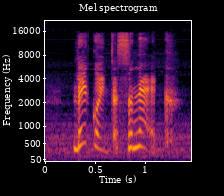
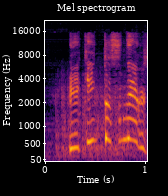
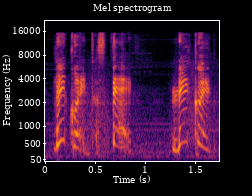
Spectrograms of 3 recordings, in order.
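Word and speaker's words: Liquid Snake: リクイッドスネーク。リキッドスネークじゃないんだな。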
